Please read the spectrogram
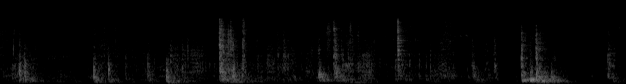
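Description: Faint, scattered knocks and clunks of a door being opened and shut.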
